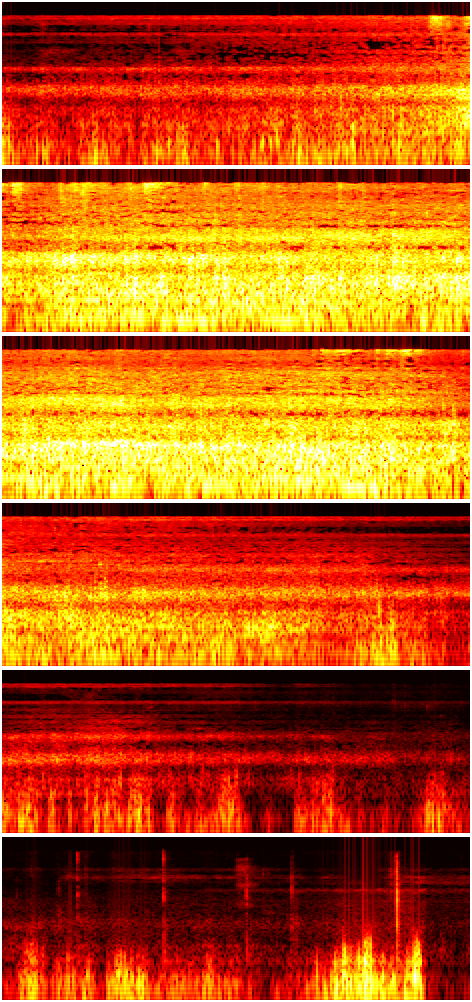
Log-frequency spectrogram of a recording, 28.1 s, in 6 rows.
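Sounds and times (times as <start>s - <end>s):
diesel train running past: 0.0s - 20.9s.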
